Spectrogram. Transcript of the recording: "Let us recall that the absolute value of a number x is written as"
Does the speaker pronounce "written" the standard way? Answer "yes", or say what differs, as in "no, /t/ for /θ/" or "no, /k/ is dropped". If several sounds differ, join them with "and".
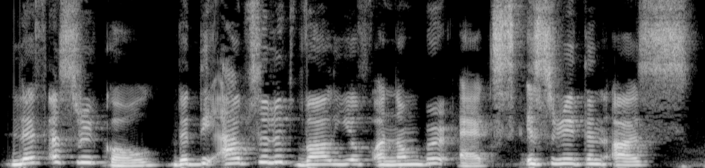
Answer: yes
